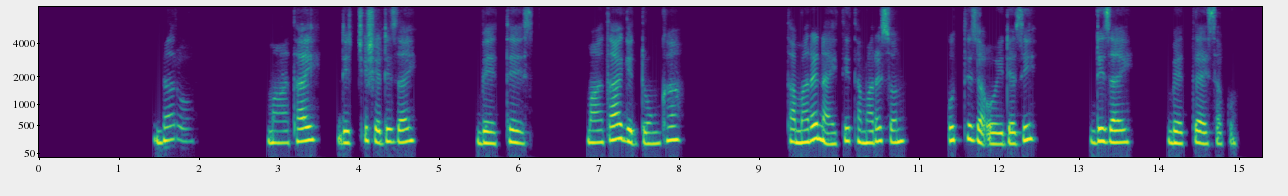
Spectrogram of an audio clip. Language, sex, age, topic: Gamo, female, 25-35, government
